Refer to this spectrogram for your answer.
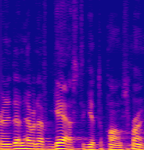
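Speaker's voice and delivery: ordinary talk, nothing marked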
